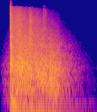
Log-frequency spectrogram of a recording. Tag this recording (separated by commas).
Explosion, Gunshot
